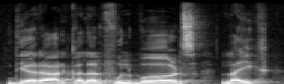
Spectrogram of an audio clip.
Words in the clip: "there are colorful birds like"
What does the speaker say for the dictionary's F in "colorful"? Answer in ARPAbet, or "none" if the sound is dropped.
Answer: P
